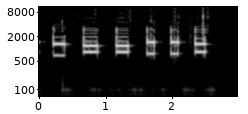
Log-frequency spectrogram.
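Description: Six short electronic touch-tone beeps as a telephone number is dialled, evenly spaced and loud, each a steady two-tone chirp, followed by silence.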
